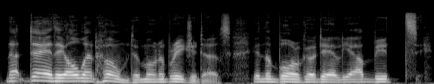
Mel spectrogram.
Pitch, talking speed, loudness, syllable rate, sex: 120 Hz, 195 wpm, -16 LUFS, 5.4 syllables/s, male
